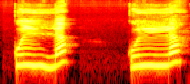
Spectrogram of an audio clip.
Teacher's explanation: لام کو 2 دفعہ پڑھیں گے کیونکہ شد والے حرف کو 2 بار پڑھا جاتا ہے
